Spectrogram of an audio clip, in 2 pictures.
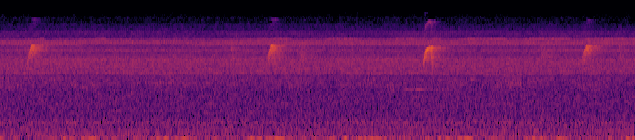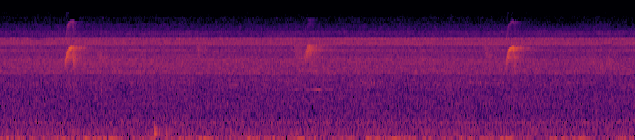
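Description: Outdoor ambience: a steady high insect drone, with a short, high, slightly falling chirp repeating every couple of seconds, seven times in all.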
